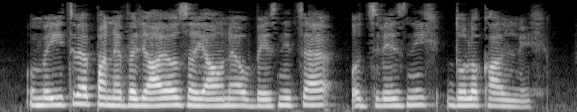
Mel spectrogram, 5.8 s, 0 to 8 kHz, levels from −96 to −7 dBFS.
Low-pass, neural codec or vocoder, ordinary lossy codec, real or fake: 7.2 kHz; codec, 16 kHz, 16 kbps, FreqCodec, smaller model; MP3, 32 kbps; fake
